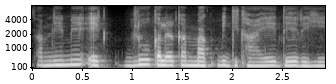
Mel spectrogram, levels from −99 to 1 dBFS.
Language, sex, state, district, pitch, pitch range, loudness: Hindi, female, Arunachal Pradesh, Papum Pare, 200 Hz, 190-205 Hz, -17 LUFS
